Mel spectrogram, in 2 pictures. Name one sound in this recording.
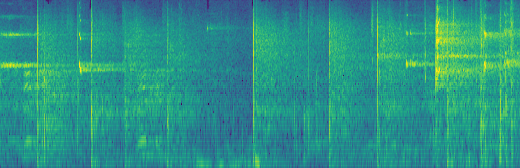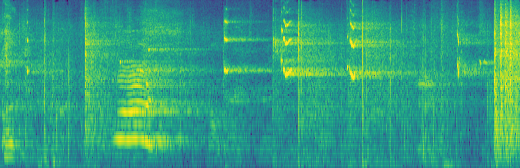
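Sneakers squeak sharply on a polished court.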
